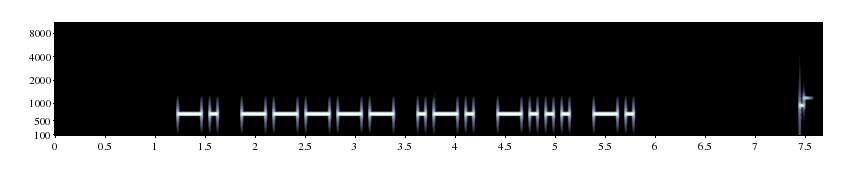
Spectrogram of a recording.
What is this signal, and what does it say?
Morse code, heard as a keyed tone, about 15 wpm, 700 Hz. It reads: N0RBN
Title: USA Call Signs - 5 Characters - 2x Character Spacing - 15wpm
